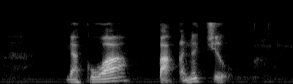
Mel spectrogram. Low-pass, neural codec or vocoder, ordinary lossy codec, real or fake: 7.2 kHz; codec, 24 kHz, 3 kbps, HILCodec; MP3, 48 kbps; fake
